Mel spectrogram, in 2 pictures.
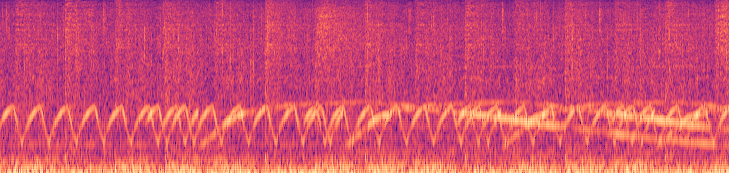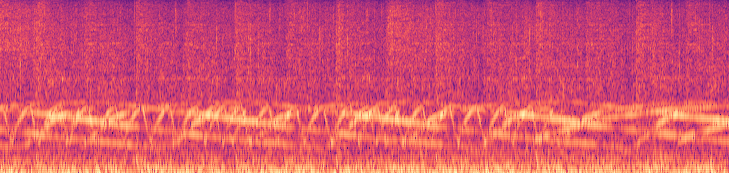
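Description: Many sirens wail, overlapping and rising and falling quickly.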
